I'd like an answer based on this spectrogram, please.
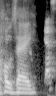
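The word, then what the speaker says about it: José: Thank You Maria Maria Jose Jose rhymes with all day hey Jose all day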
